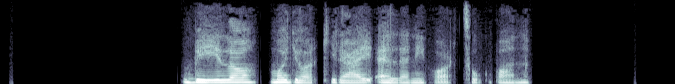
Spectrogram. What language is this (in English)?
Hungarian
